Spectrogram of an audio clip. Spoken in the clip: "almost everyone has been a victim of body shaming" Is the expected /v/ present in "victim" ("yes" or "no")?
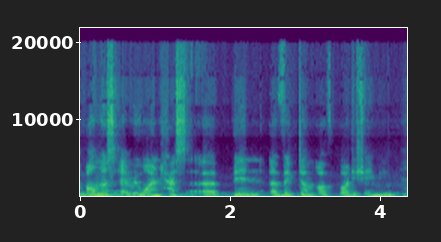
yes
